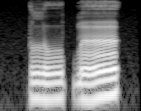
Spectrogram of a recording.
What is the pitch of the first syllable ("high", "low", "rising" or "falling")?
low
